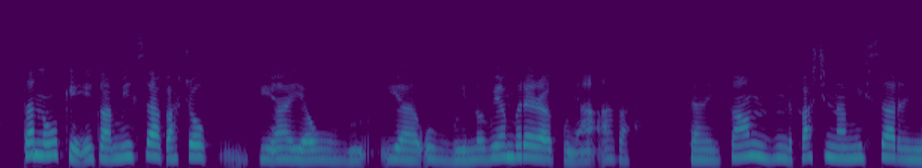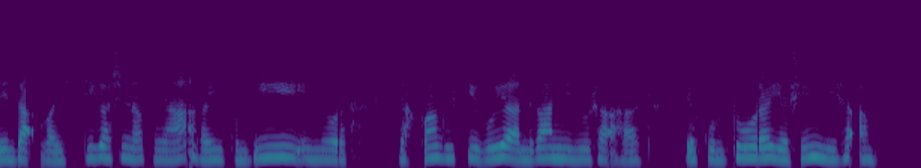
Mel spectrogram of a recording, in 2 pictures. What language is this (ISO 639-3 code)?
jmx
